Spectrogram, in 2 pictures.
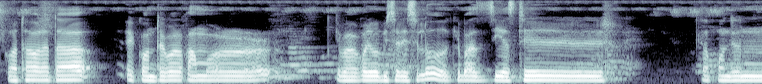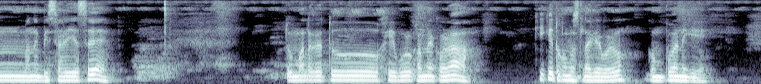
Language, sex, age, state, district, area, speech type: Assamese, male, 30-45, Assam, Goalpara, urban, spontaneous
